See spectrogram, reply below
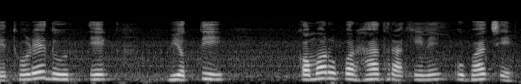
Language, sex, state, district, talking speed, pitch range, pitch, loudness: Gujarati, female, Gujarat, Valsad, 115 wpm, 220-240 Hz, 230 Hz, -18 LUFS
